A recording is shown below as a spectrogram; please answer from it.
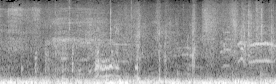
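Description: Rooster clucking, with a drawn-out crow-like call starting about three and a half seconds in. Small sharp clicks of pliers working wire, over a steady low rumble.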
